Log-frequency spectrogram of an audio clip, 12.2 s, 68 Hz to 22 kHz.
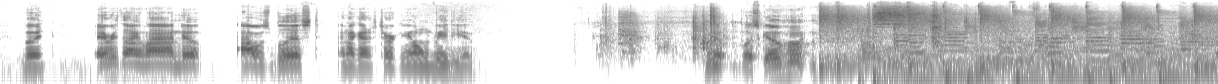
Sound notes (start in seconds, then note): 5.8 door creaking; 8.2 upbeat music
